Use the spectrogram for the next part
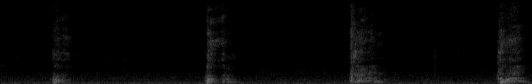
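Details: Pet with tracheal collapse (tracheomalacia); four separate harsh, dry coughs.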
